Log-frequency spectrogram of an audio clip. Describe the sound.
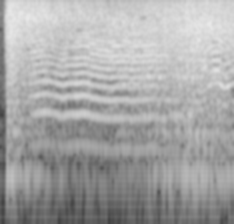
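A voice imitates a housefly's buzz: a loud, steady, nasal drone held for about two seconds with a slightly wavering pitch, and no other sounds.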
